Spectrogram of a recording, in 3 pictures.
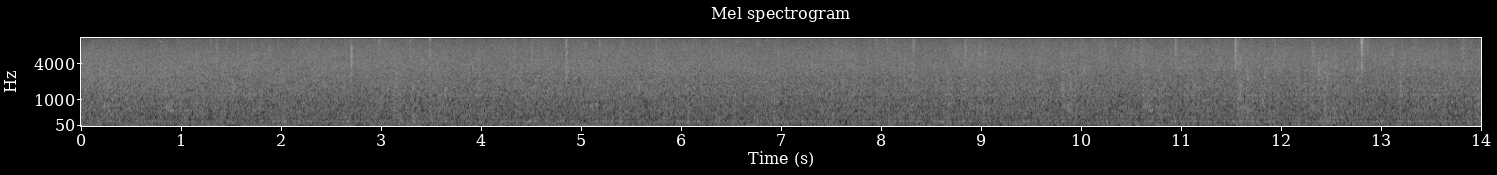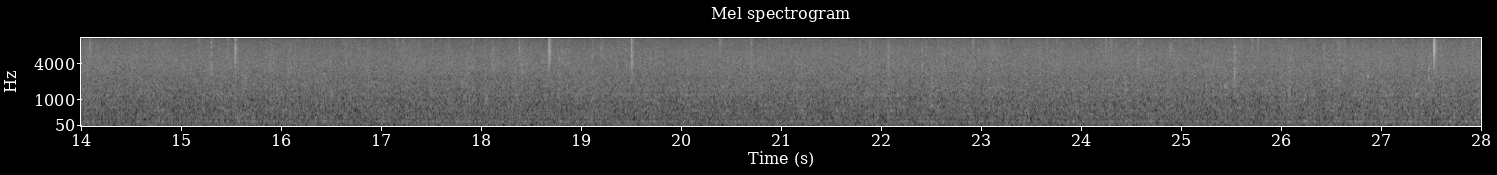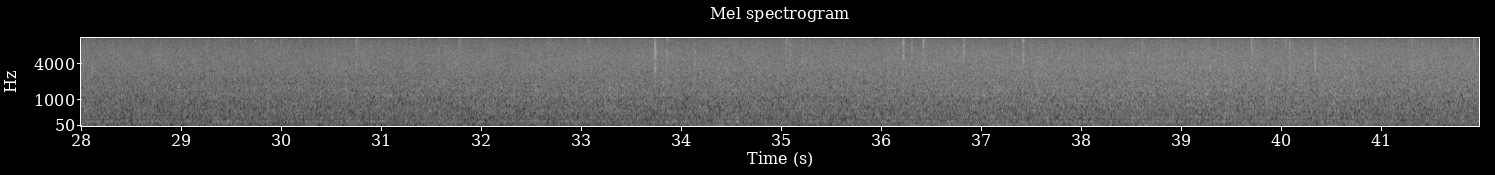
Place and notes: Avenue Jean Jaures, Paris, France - pluie confinée du balcon
Labour day ORTF recording from balcony during confinement, rain and drops on the balcony
France métropolitaine, France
